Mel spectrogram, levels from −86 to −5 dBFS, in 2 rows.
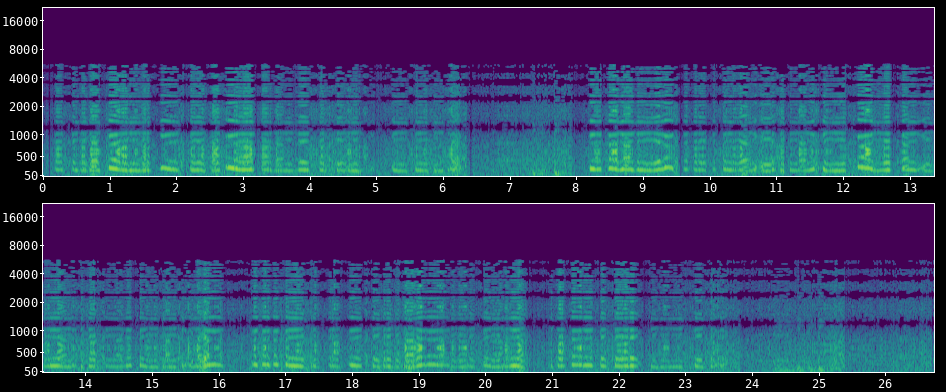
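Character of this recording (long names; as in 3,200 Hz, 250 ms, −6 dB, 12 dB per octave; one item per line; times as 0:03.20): a quantiser's noise floor 6 bits, dither triangular
tremolo saw up 0.63 Hz, depth 60%
aliases and images of a low sample rate 1,200 Hz, jitter 0%
MP3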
